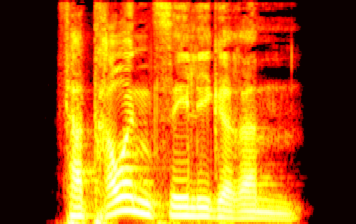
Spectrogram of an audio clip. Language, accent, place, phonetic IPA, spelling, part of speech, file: German, Germany, Berlin, [fɛɐ̯ˈtʁaʊ̯ənsˌzeːlɪɡəʁəm], vertrauensseligerem, adjective, De-vertrauensseligerem.ogg
- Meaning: strong dative masculine/neuter singular comparative degree of vertrauensselig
